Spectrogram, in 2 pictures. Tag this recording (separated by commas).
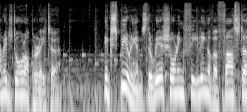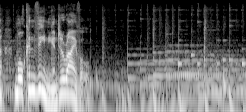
Music, Speech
